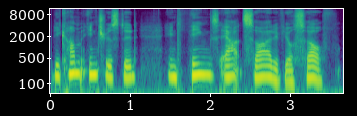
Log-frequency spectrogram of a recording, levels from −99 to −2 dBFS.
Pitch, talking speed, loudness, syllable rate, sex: 155 Hz, 115 wpm, -17 LUFS, 4.6 syllables/s, male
